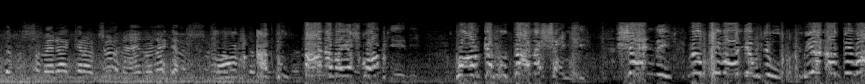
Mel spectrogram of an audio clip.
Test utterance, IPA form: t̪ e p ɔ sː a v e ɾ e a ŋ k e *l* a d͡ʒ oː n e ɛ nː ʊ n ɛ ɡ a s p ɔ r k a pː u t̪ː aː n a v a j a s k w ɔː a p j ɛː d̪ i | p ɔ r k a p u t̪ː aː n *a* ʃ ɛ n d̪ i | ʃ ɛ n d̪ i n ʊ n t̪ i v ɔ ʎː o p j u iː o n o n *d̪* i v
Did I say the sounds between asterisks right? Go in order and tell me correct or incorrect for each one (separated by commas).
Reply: incorrect, correct, incorrect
